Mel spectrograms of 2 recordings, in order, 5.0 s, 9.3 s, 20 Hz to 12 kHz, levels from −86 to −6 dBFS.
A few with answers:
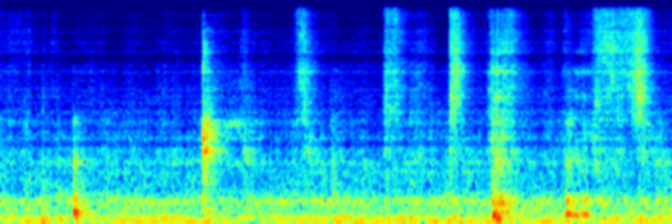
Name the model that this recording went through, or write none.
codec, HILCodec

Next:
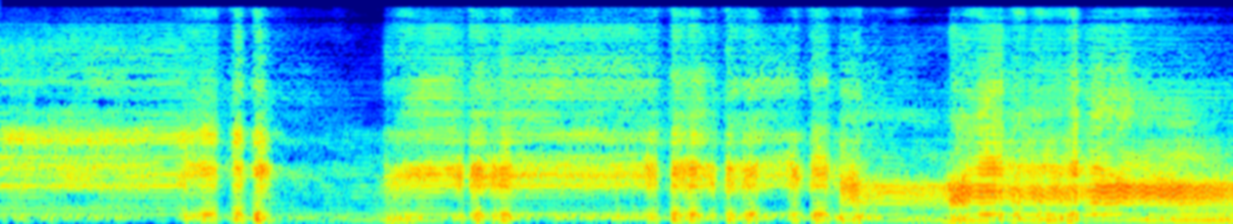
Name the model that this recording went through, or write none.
vocoder, Vocos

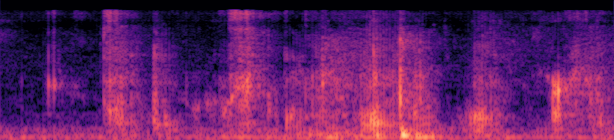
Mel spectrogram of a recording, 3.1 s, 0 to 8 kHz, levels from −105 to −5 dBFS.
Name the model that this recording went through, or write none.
vocoder, WaveNeXt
